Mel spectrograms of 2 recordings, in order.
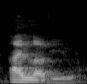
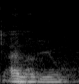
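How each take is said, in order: First: The voice sounds cutting and insincere. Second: The voice sounds soft and even. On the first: The speaker does not really mean it. The speaker calls it wrong. "the words and the tone of the voice don't really match up" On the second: The speaker truly means it. The speaker calls it right. "the softness of the voice really convey that to be true"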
